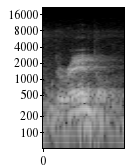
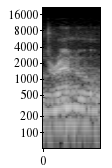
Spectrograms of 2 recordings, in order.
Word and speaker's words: Durandal: Durand is how you say it. We'll say it wrong. So tell us a little bit about Durand. So Durandal is a uh framework JavaScript framework as you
